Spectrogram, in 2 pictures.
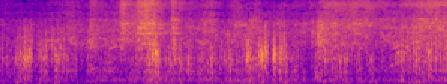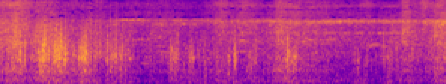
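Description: Chennai MRTS electric local train running, heard from its window: a rushing rumble of wheels on track that swells and fades every second or two. About halfway through a thin high steady whine sets in as it runs alongside a station platform.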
